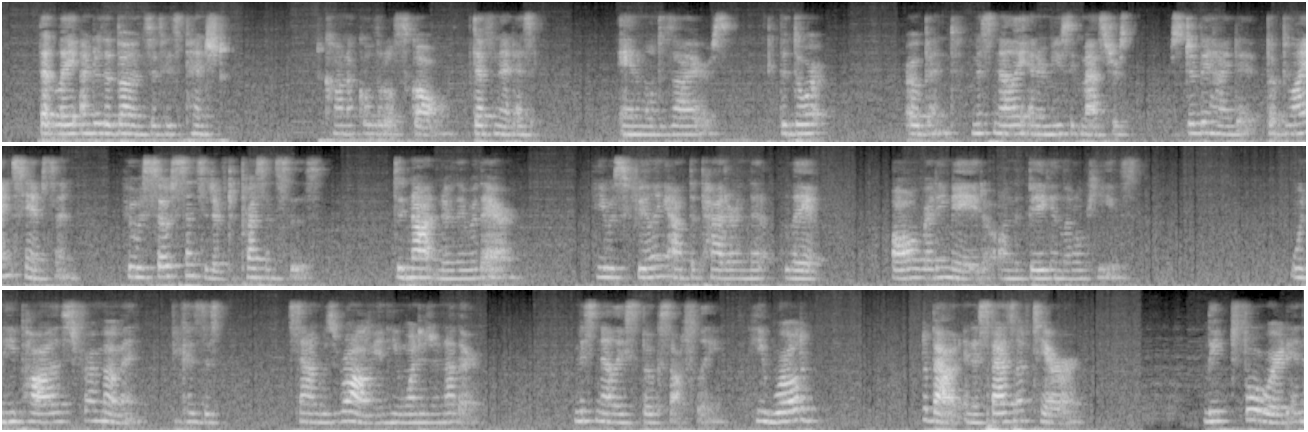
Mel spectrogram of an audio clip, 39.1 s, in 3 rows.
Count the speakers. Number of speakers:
one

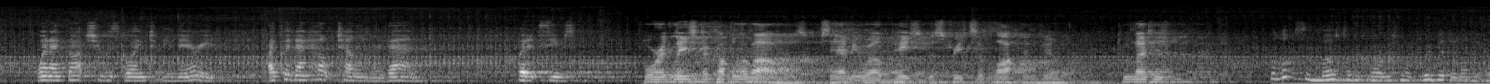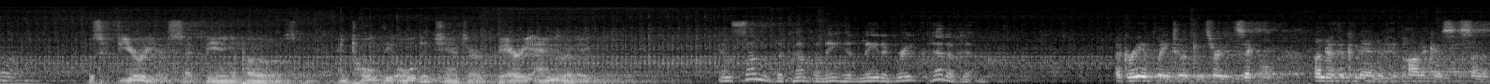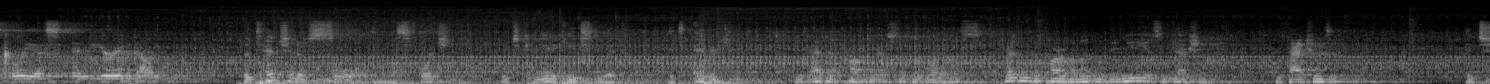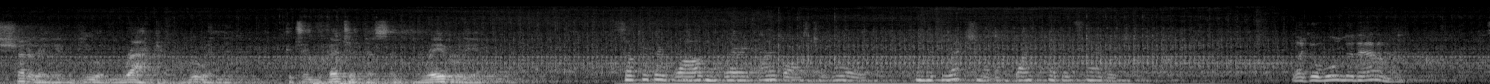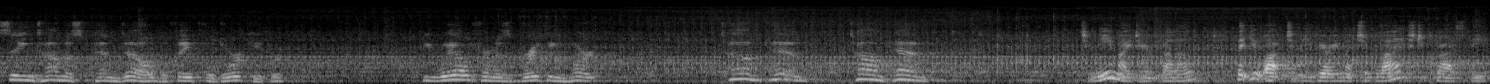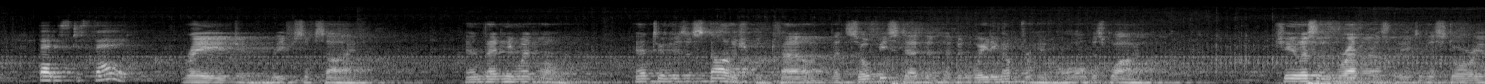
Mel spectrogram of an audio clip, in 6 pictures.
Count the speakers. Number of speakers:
eight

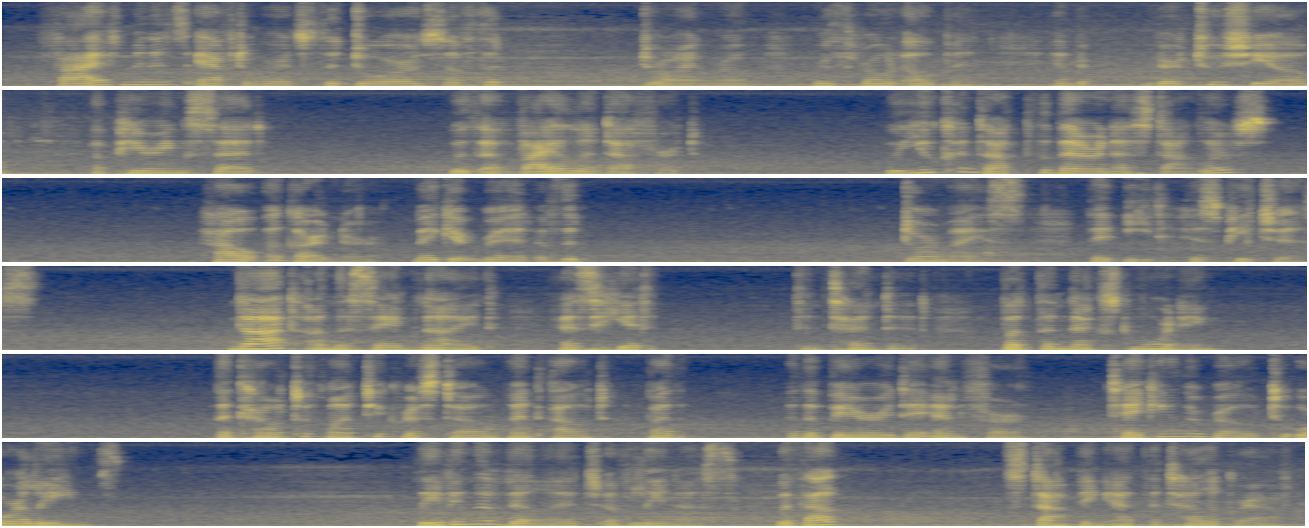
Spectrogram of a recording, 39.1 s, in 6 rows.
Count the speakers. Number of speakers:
one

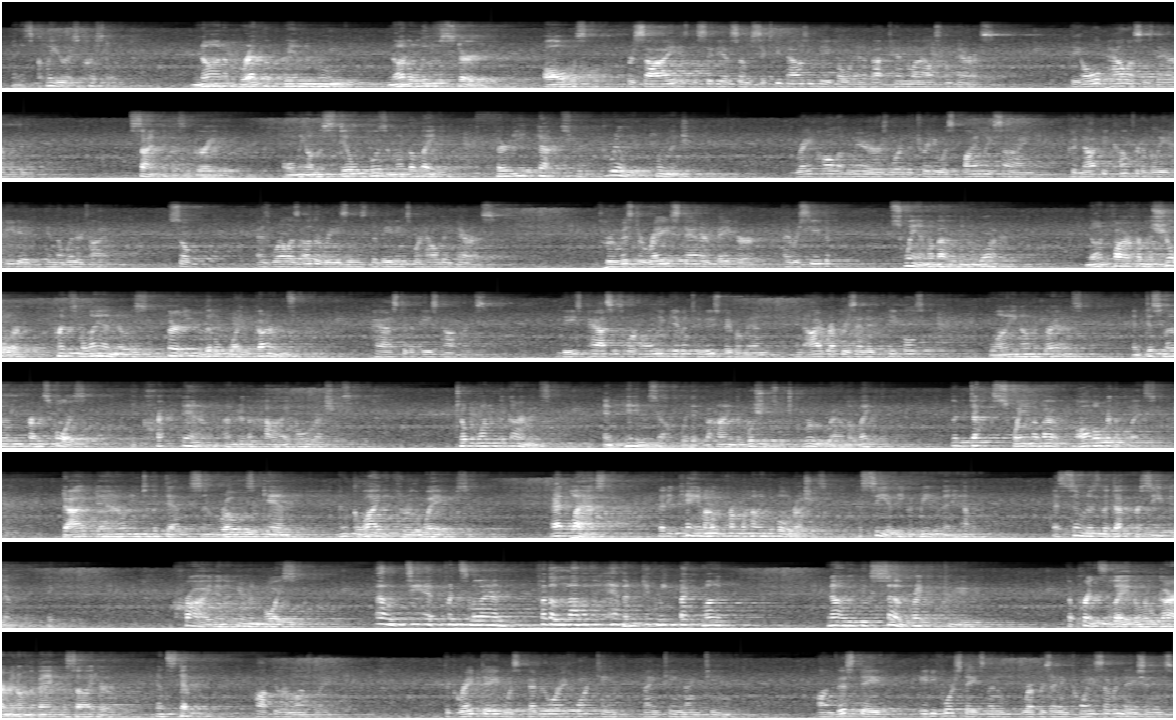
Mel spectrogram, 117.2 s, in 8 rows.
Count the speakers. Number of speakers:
two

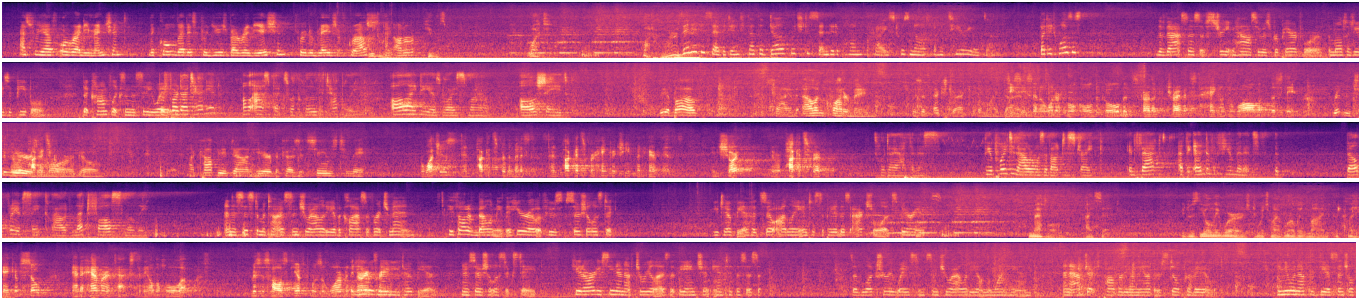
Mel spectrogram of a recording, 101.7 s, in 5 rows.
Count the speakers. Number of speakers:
seven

